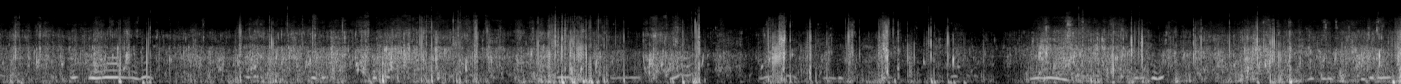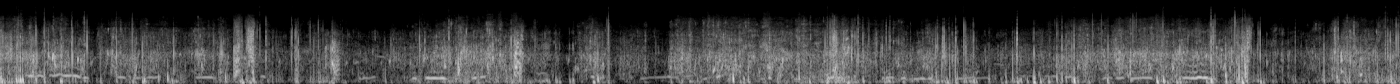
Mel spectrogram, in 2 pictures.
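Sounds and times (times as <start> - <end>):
water splashing and sloshing: 0.0 - 28.0.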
